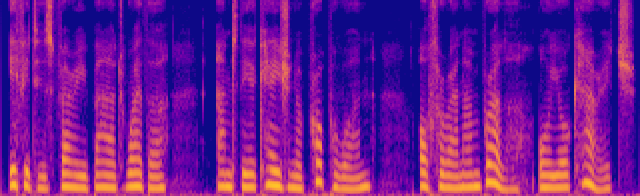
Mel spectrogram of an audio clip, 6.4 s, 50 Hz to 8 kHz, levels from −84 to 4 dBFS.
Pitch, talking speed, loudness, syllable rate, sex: 190 Hz, 170 wpm, -17 LUFS, 5.5 syllables/s, female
